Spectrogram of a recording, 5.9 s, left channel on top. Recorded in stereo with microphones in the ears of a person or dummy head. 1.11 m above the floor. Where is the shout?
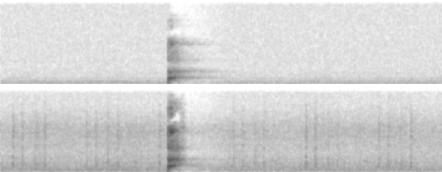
60° right (ahead or behind), 0.6 m.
